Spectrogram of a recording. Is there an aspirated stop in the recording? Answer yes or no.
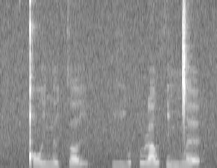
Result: no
